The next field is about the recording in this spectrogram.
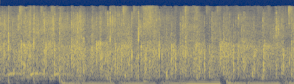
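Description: A burst of audience applause, many hands clapping in a dense, steady wash of crackling noise throughout, with a low tonal hum underneath and no voices.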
